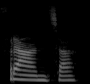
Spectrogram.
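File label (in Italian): "frantza", lingua sarda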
